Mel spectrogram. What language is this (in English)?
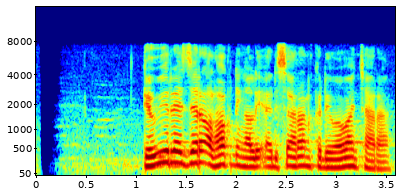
Sundanese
